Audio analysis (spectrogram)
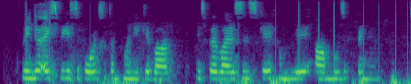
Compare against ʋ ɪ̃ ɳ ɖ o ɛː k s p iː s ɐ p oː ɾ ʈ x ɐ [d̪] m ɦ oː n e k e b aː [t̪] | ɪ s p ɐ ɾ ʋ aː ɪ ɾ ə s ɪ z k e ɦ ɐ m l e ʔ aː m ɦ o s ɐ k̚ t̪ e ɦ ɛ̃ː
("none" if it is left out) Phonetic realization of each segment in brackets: t̪, d̪

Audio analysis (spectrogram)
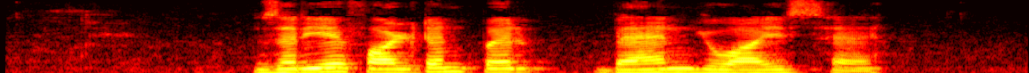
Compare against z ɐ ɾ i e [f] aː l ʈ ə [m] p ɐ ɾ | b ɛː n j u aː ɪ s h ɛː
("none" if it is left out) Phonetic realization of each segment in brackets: f, n

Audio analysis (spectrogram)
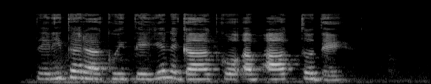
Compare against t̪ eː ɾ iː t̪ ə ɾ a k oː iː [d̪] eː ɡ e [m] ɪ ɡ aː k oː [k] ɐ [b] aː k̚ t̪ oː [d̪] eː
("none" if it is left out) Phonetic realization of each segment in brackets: t̪, n, ʔ, b, d̪

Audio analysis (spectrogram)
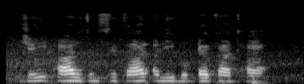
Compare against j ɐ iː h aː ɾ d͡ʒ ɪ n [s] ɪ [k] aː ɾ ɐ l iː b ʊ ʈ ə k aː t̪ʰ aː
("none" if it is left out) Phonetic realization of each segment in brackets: s, k

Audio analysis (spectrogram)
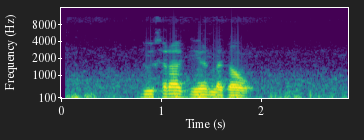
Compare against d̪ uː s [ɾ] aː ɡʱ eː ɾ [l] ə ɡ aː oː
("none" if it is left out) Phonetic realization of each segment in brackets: ɾ, l

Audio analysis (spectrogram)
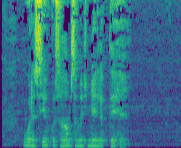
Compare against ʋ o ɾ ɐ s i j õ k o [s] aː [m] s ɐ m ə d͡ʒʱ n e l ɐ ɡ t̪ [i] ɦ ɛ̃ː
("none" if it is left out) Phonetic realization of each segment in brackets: s, m, e

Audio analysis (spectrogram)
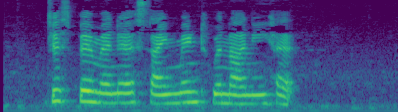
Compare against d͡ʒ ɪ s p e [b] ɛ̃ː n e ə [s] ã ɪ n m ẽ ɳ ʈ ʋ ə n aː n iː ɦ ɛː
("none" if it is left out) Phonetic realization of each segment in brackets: m, s

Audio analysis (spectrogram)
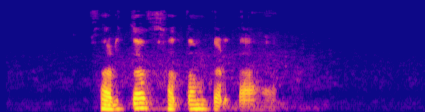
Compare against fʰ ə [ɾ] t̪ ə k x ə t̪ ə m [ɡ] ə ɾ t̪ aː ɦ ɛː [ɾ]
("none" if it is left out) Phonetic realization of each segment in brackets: ɾ, k, none

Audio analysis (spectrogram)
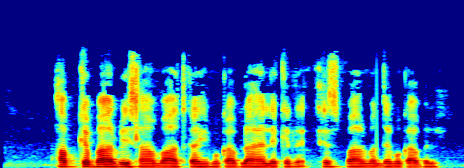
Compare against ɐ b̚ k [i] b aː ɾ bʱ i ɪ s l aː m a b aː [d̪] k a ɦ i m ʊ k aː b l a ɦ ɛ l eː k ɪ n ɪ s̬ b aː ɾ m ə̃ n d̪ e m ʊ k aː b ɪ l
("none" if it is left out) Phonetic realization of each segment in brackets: e, d̪

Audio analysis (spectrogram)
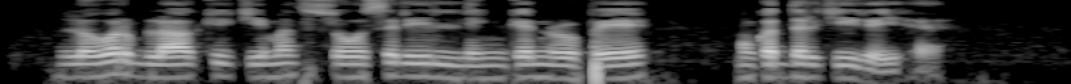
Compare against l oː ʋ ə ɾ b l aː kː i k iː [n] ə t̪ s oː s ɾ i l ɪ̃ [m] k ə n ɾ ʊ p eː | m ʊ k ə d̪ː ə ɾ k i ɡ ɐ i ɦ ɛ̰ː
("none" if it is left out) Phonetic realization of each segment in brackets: m, ŋ

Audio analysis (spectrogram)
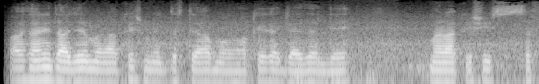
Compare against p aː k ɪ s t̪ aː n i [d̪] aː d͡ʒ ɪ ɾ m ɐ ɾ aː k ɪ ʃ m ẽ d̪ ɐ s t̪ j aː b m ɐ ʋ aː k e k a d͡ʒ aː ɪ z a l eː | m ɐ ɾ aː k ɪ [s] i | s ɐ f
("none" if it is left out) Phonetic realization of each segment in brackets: t̪, ʃ

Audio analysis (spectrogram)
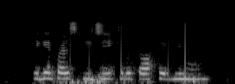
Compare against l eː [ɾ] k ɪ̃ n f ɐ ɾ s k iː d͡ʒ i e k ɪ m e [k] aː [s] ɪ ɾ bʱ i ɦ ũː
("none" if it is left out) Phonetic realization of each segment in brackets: none, k, f

